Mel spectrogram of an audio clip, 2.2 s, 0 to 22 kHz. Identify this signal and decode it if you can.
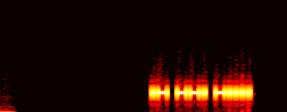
Morse code, heard as a keyed tone, about 51 wpm, 700 Hz. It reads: AG6
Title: USA Call Sign Prefixes - 50wpm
